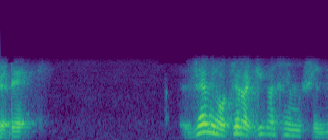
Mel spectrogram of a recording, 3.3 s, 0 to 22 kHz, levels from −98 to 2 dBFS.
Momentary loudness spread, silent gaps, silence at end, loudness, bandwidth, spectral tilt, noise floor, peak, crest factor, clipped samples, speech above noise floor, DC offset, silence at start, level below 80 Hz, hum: 14 LU; none; 0 s; -24 LUFS; 4 kHz; -5 dB/octave; -72 dBFS; -8 dBFS; 20 dB; under 0.1%; 48 dB; under 0.1%; 0 s; -64 dBFS; none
